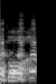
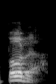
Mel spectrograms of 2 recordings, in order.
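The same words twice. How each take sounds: First: "Butter" said the British way, a crisp t and no r at the end; "Butter" with a hard t and a dropped final r, pitched high and a bit louder; the Brit's "Butter," t clearly sounded, no r. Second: "Butter" the American way, the middle t softened to a d and a clear r at the end; "Butter" said "budder," r-coloured ending; the American friend's "Butter," flapped t and r sounded. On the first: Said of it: "we say butter". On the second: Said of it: "He was like". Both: Retold or imitated.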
